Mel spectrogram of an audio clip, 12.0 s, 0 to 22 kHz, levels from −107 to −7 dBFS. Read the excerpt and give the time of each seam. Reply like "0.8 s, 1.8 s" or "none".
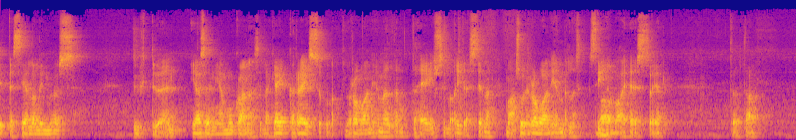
2.0 s, 6.5 s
